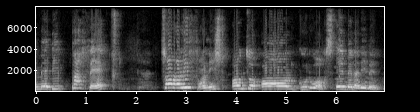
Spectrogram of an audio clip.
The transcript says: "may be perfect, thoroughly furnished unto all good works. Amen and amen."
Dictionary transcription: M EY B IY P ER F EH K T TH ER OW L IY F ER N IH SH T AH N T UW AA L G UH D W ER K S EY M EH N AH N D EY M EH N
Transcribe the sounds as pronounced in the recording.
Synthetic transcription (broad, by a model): M EY B IY P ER F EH K T T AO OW L IY F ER N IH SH T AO N T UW AA L G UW D W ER K S EY M EH N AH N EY M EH N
